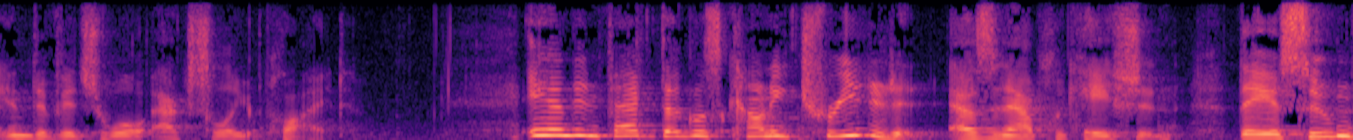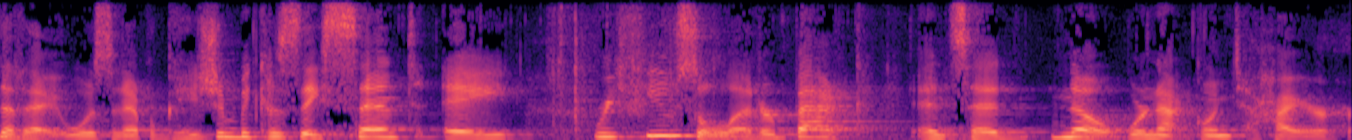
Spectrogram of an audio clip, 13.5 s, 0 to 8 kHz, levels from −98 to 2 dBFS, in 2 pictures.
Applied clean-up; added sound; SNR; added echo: none; none; none; none.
